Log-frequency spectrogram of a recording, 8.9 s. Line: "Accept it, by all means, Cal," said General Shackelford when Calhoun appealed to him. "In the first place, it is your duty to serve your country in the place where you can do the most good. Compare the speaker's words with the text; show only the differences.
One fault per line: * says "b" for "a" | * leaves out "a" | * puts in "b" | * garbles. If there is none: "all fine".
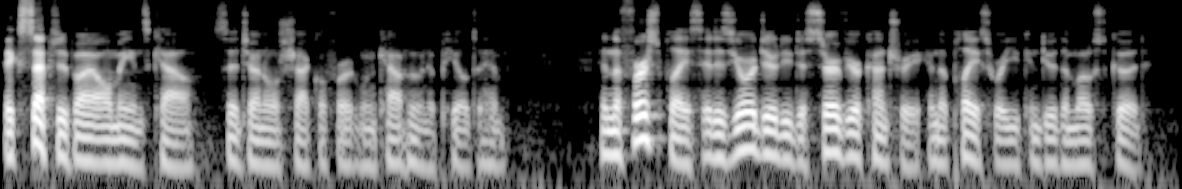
all fine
